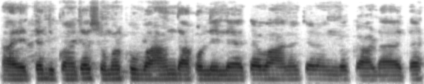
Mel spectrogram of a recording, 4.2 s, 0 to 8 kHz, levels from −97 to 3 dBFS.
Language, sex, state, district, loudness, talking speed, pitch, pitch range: Marathi, male, Maharashtra, Nagpur, -16 LUFS, 185 wpm, 125 Hz, 120-130 Hz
